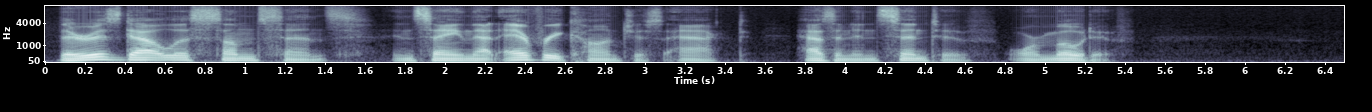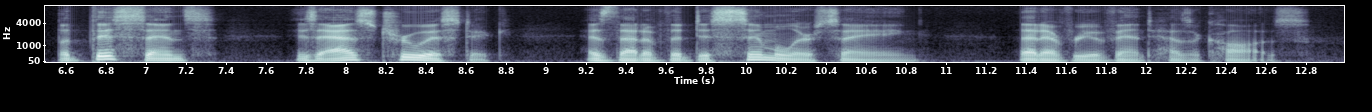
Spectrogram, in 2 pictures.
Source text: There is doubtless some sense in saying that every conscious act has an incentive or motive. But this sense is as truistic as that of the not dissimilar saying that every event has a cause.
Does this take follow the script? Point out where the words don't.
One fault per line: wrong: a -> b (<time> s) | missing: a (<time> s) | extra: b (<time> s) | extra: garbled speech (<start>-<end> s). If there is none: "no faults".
missing: not (9.7 s)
